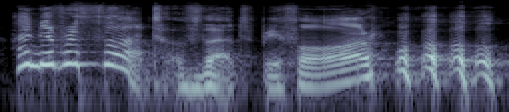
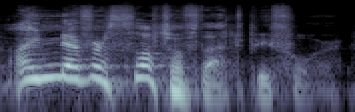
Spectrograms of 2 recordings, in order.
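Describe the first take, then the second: First: It is said in a put-on voice. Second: It is said in his normal voice.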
